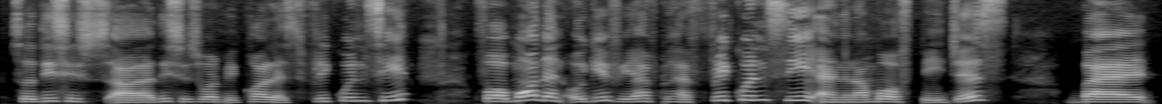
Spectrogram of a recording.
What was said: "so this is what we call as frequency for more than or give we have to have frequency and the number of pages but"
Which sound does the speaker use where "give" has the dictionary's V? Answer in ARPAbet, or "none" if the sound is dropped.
F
